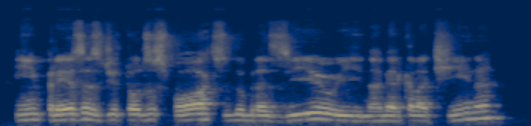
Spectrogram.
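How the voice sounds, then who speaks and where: Speaking with a Minas Gerais accent, a man has a dark, mellow tone at a fairly high pitch. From Brazil, Minas Gerais. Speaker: innovation consultant. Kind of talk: panel discussion.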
